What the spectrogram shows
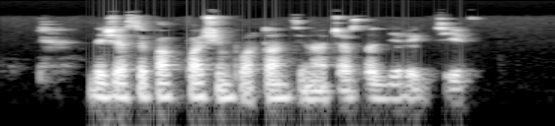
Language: Romanian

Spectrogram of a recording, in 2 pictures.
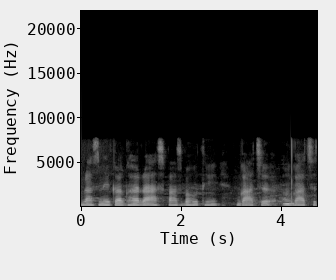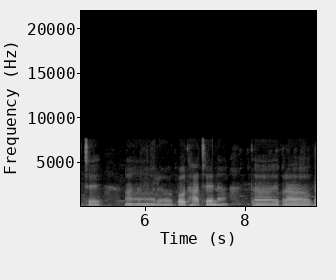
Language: Maithili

